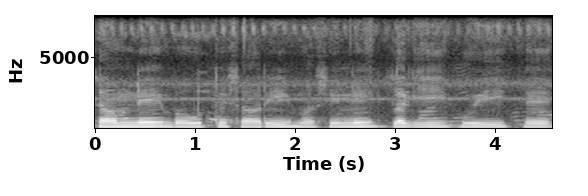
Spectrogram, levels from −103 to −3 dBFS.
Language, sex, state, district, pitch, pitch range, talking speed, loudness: Hindi, male, Haryana, Jhajjar, 135 Hz, 130-140 Hz, 90 wpm, -16 LUFS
